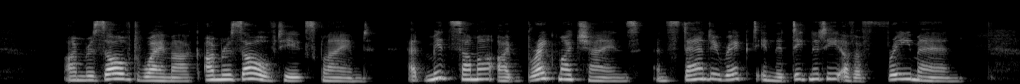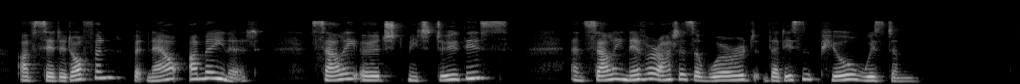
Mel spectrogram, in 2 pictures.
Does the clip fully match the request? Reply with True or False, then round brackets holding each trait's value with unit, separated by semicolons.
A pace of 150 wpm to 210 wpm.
False (140 wpm)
